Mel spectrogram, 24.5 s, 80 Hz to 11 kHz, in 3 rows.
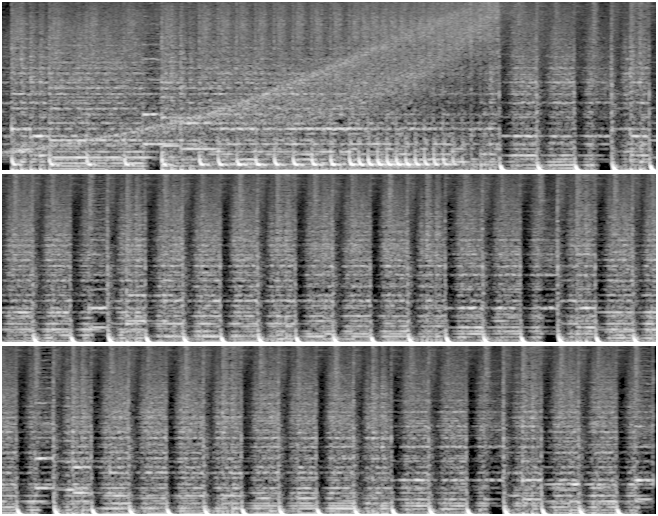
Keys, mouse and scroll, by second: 0.2 KP_3, 2.6 g, 7.5 s, 8.7 s, 12.5-13.1 scroll up 3, 13.8 g, 17.6-17.9 scroll down 2, 18.0-20.0 middle drag, 20.0 KP_0, 21.6-22.1 drag, 22.1-22.7 scroll up 1, 22.7-23.0 scroll up 2, 24.2-24.5 scroll down 1.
